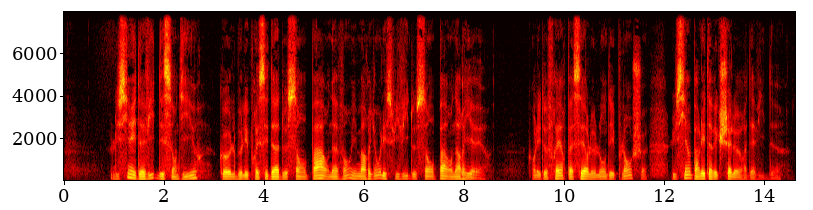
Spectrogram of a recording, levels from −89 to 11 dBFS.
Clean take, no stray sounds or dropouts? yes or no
yes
